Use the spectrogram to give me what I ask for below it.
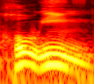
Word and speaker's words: ruim: Na palavra ruim, veja como é falada. Ruim. Nós temos um hiato. Ruim. sílaba tônica é o in.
